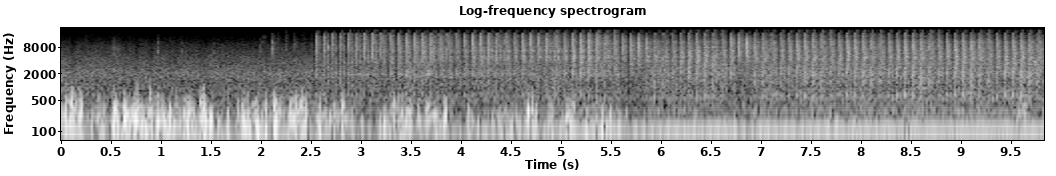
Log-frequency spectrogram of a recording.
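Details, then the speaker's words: Steady rapid mechanical rattle of pneumatic pulses at 12 per second from a 10-bar pneumatic radial shockwave therapy device running a knee program at 3 bar energy, after handling noise; radial shockwave device firing. "The device is ready. When I will press the same, it will start giving shockwave."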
